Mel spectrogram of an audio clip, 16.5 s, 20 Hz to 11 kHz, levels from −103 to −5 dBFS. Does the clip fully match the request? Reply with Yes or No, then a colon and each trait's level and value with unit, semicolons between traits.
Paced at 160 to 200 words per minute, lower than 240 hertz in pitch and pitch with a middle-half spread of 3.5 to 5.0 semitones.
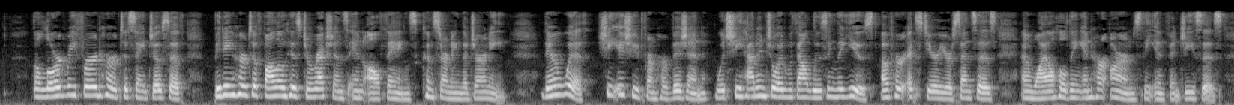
Yes: average, 170 wpm; medium, 185 Hz; average, 4.7 semitones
